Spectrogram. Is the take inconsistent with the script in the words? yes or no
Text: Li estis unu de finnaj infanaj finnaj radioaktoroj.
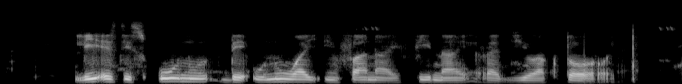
yes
